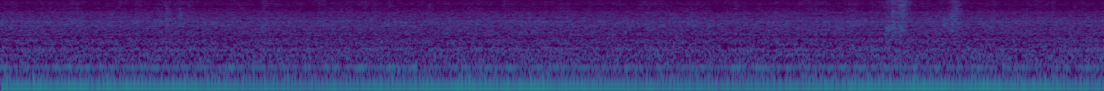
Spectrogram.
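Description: Steady low background hum with a faint constant tone: room noise. Two faint, brief scratchy sounds come about four and a half seconds in.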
